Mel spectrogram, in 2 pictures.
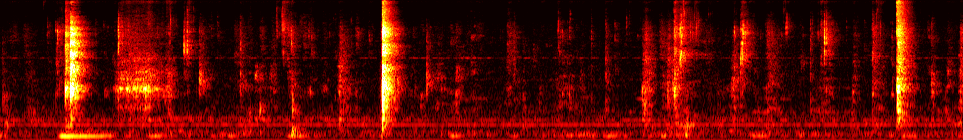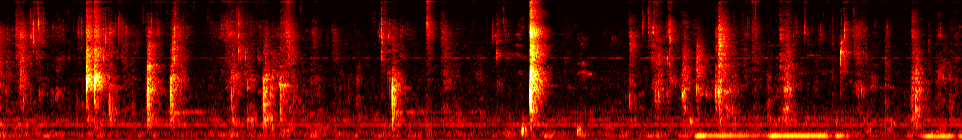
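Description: Wet chewing and lip-smacking of a person eating rice and curry by hand, a run of irregular sharp clicks and smacks.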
